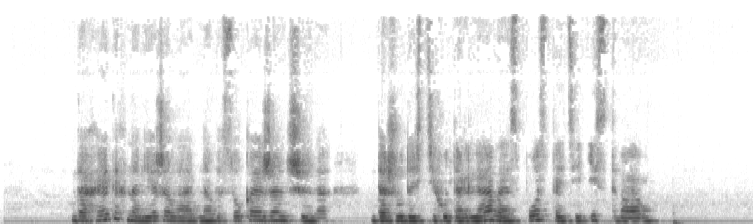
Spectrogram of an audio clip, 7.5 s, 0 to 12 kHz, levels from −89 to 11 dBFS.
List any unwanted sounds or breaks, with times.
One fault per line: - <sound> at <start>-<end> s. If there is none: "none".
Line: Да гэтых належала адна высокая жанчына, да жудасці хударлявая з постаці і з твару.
none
